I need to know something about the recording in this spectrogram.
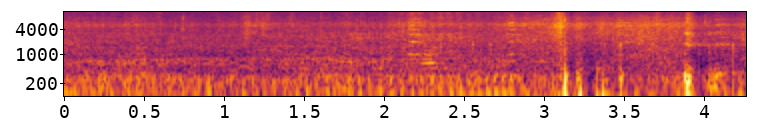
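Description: A steady low engine-like rumble, with a few short knocks near the end.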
